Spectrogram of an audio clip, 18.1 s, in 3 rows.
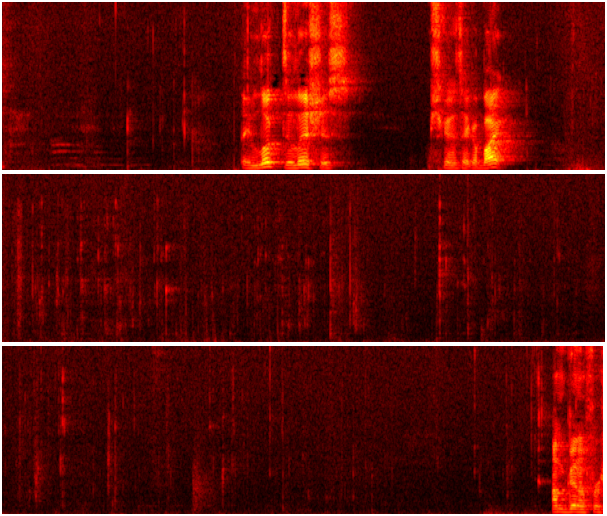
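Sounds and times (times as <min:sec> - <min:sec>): faint chewing with soft crunches: 0:00.0 - 0:02.5, 0:05.1 - 0:17.7.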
